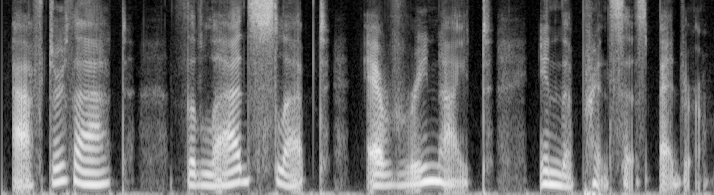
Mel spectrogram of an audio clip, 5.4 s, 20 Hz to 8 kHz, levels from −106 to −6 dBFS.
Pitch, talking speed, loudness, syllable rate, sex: 190 Hz, 125 wpm, -19 LUFS, 4.0 syllables/s, female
